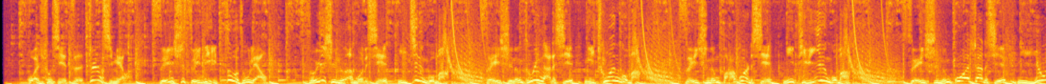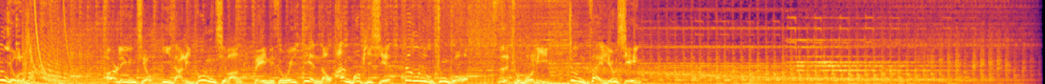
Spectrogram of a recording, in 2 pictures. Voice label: 电购 电脑按摩鞋, 国语男声配音, 浑厚大气; 菲尼斯

